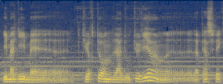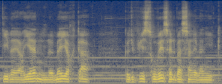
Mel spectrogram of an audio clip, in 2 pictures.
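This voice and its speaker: An elderly man speaks French in a low voice. He answers at a very slow pace, hesitating and repeating words as he thinks aloud, while music plays clearly behind him. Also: steady tone. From Ticino, Switzerland. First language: Ticinese dialect. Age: 80s. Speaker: painter interviewed. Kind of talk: reflective interview answers.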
